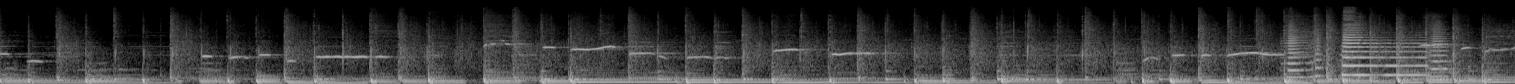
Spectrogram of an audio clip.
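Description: A blues instrumental plays steadily throughout, with a rhythmic strummed guitar groove, a walking low end, and a bright high melody line gliding over the top, with no voices.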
